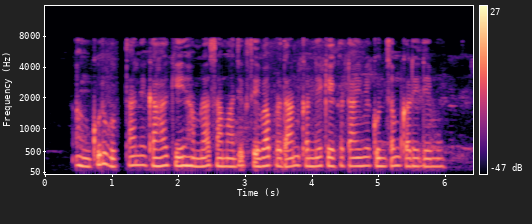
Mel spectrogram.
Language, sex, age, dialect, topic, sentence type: Magahi, female, 18-24, Northeastern/Surjapuri, agriculture, question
